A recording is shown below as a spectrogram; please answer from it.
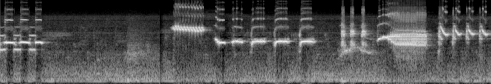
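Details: Female Asian pied starling song aimed at bringing males into breeding condition: quick repeated chips, a high strained squeal, a row of ringing metallic notes and a loud rasping burst.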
